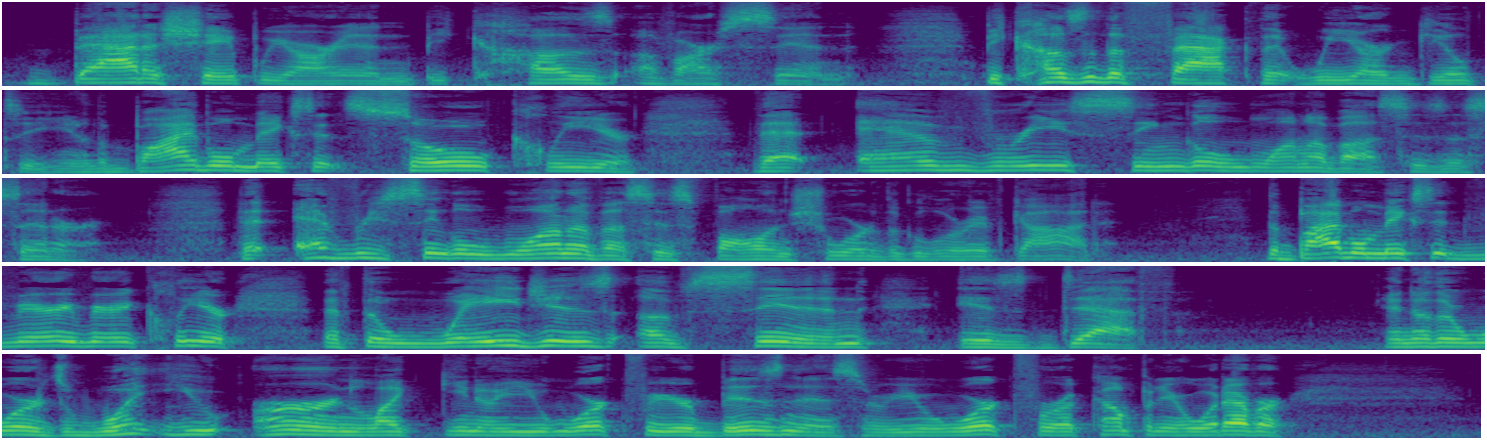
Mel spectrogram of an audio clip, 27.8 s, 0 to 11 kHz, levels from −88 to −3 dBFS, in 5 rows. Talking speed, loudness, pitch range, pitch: 185 wpm, -28 LUFS, 125-160 Hz, 140 Hz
